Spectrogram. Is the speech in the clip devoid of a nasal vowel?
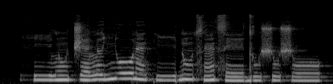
no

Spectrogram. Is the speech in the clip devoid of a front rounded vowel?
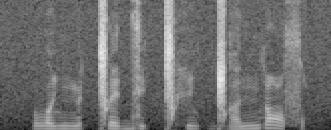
no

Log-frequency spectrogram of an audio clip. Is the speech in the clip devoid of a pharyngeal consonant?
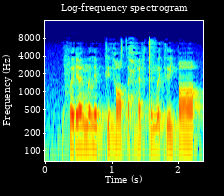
no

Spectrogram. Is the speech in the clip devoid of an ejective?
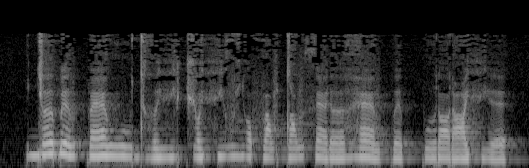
yes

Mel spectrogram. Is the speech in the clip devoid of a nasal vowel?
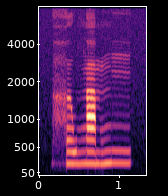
yes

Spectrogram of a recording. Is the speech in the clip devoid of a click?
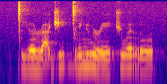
no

